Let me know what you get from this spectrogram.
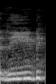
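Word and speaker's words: read: यहाँ पे रीड की जो सेकेंड फॉर्म होती है उसे हम रेड पढ़ते हैं, लेकिन स्पेलिंग सेम होती है।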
